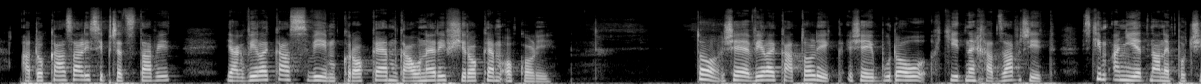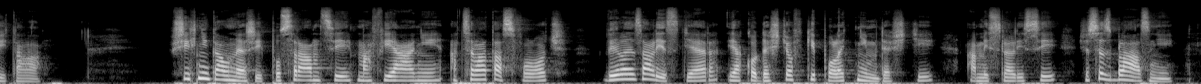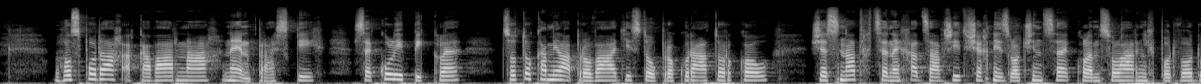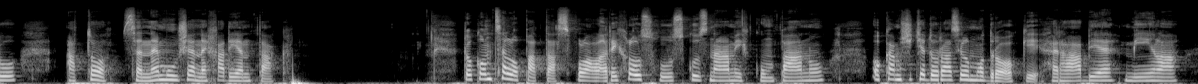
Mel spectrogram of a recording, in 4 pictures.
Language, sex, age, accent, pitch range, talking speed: Czech, female, 50-69, native, 170-200 Hz, 120 wpm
